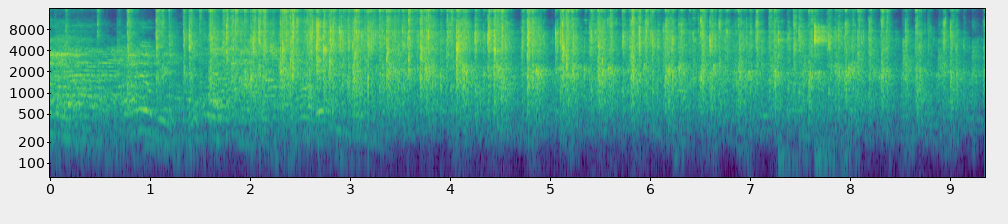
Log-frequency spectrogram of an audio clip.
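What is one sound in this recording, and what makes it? People clap their hands rapidly.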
